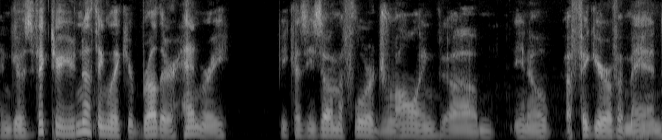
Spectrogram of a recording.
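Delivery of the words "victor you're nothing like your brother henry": put-on rude voice. Retelling a movie scene where a father scolds his son: imitating a rude father. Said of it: "he's all rude".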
